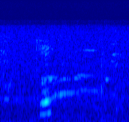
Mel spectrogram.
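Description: Only speech: a child's single word "Okay?" with a rising pitch about half a second in, otherwise near-silent room tone.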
